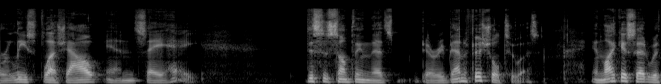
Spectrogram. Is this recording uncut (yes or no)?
yes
